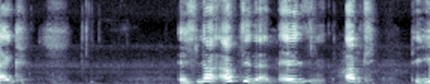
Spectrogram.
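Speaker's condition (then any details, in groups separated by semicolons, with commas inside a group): Cerebral palsy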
